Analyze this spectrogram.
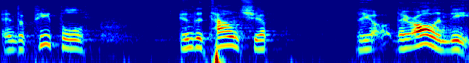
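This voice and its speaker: A man speaks with a high voice. His pitch varies in an ordinary way. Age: 80s+. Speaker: volunteer barber and fundraiser. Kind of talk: testimony. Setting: workshop. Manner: halting.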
